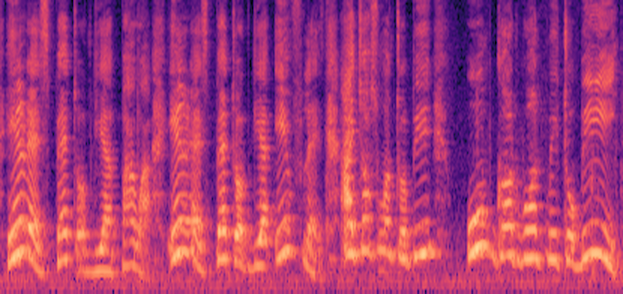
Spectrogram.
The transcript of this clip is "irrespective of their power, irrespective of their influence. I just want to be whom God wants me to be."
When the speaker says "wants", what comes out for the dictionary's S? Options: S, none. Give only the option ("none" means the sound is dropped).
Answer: none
